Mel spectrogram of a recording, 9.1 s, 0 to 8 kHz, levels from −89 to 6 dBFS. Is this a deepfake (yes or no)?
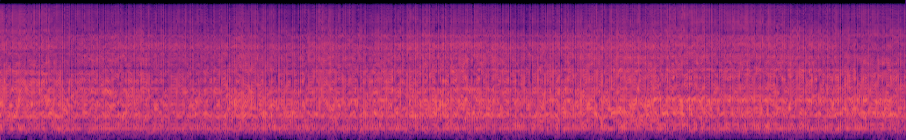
yes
